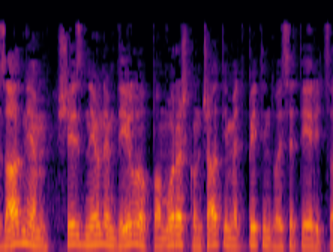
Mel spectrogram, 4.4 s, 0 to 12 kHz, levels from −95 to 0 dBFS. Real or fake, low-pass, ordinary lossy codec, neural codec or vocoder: real; 10.8 kHz; MP3, 32 kbps; none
